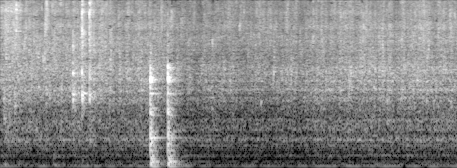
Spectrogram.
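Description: Chicken curry sizzling in a wok as tamarind sauce is poured in from a bottle and stirred in with a wooden spoon. Two sharp knocks about a second and a half in.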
